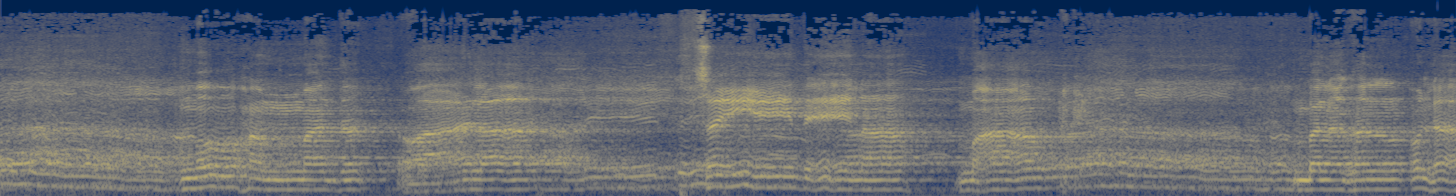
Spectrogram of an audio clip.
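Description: A man chanting a devotional melody in long, drawn-out phrases with held, wavering notes, pausing briefly between phrases.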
